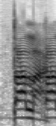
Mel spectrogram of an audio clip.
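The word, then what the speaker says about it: طلاق: শব্দটা তালাক বলবেন না, শব্দটা তালাক না। এইটাই তো ভুল হয় বাবা। এই জন্য আমি বলেছি বাবা, আলেমের ওয়াজ শুনবেন। চলো শব্দটা তালাক নয়, শব্দটা হলো তলাক।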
